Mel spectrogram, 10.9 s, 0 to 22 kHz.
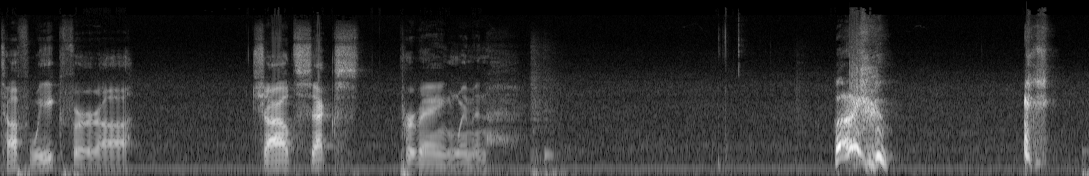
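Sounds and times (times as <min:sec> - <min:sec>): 
speech: 0:00.0 - 0:01.4, 0:02.5 - 0:05.6, 0:08.4 - 0:09.0
person imitating a sneeze as a joke: 0:08.3 - 0:09.0, 0:10.2 - 0:10.6.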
